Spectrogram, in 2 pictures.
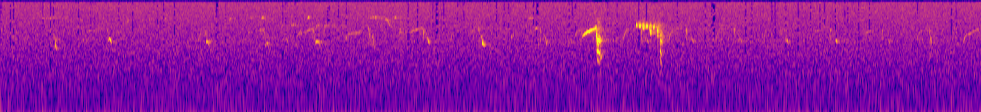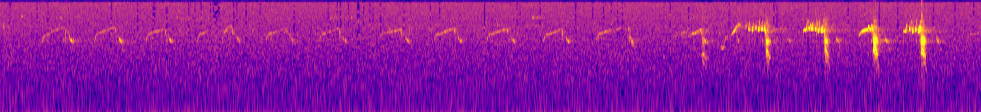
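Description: Bird calls over a steady hiss: faint short high chirps repeat about once a second, with louder sharp downward-sweeping calls about nine seconds in and a cluster of four near the end.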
